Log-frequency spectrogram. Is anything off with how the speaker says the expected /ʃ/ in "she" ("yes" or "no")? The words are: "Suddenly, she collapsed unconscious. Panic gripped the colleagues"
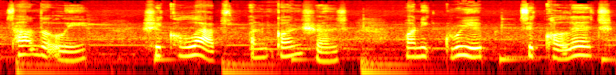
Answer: no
